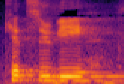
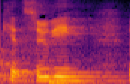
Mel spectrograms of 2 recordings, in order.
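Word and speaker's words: Kintsugi: Are you familiar with kitsuing? Kitsugi, sorry, I pronounced that wrong. Kitsugi.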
